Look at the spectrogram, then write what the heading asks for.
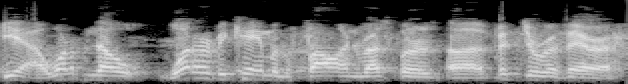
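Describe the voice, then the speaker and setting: A man's voice: on the high side, lively intonation, fast talker. A man in the audience of a live radio broadcast, asking questions as a polite, eager fan. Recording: phone-like old radio tape, crowd behind.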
